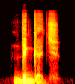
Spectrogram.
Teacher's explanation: यहां आधा क भारी आवाज ग से टकरा रहा है। तो कमजोर क हार मानकर अपने परिवार के तीसरे सदस्य ग में बदल जाएगा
